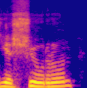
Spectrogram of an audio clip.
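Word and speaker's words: יְשֻׁרוּן: and it makes an oo sound. In the Masoretic text, they place the kibbutz vowel marker underneath this letter so that we would know how to interpret this properly, to not only pronounce it as Yeshurun, but that it would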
